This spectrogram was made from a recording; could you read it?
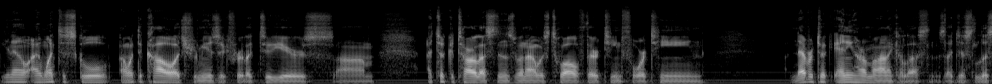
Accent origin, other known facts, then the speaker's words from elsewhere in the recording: Philadelphia, Pennsylvania, United States; I'm from Philadelphia, so we listened to a lot of that old blue-eyed soul R&B stuff that came from that area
